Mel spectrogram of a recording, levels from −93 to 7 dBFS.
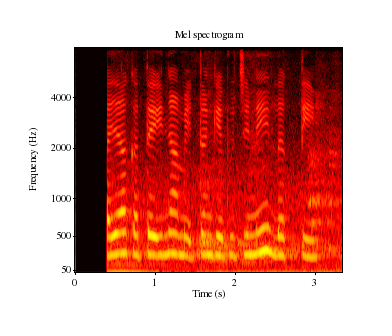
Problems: background sounds at intervals, low volume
